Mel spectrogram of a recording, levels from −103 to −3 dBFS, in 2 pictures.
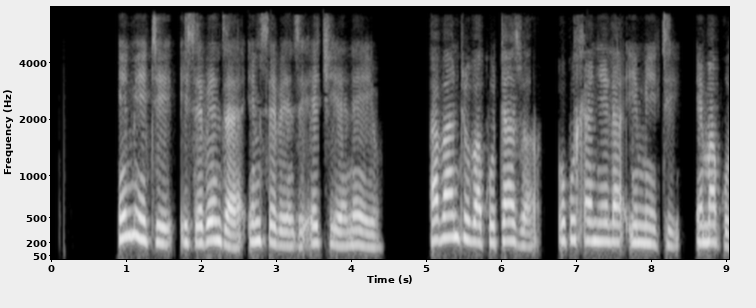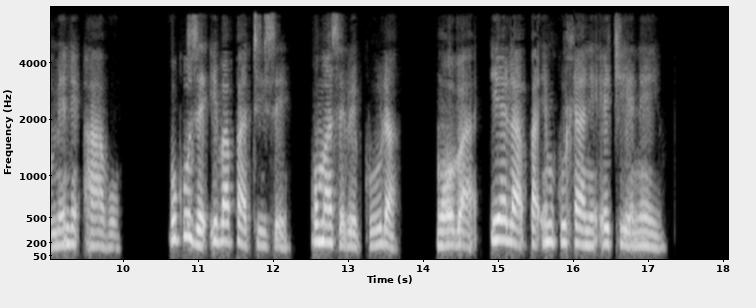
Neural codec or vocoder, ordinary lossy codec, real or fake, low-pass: vocoder, 22.05 kHz, 80 mel bands, WaveNeXt; AAC, 32 kbps; fake; 7.2 kHz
